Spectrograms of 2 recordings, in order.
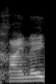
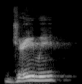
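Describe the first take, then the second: First: The name is pronounced in the Spanish way. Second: The name is pronounced in the English way. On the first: "because that's how the uh, Mexicans spell Jaime here" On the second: "Is that how you say it?"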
